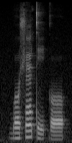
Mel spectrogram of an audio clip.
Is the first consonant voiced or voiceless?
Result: voiced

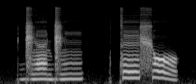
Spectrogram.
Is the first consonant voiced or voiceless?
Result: voiced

